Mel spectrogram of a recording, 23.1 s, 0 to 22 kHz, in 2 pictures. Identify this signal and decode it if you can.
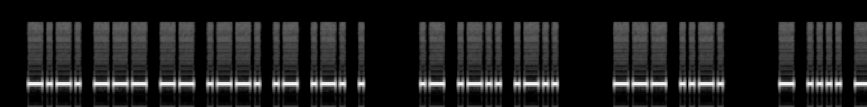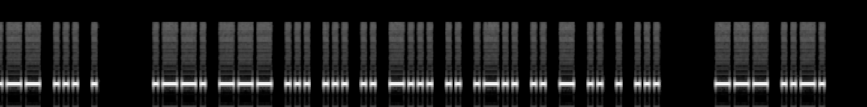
Morse code, heard as a keyed tone, about 19 wpm, 800 Hz. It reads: COMPARE ALL OF THOSE POSSIBILITIES OF
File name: Technical Subjects / Technical Subjects-mp3s / OR Gate @18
